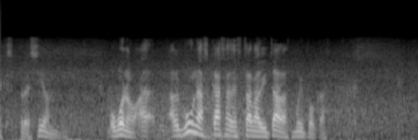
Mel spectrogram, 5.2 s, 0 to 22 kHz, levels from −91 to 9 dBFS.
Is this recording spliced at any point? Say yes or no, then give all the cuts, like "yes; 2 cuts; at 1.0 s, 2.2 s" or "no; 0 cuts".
yes; 2 cuts; at 1.3 s, 3.6 s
